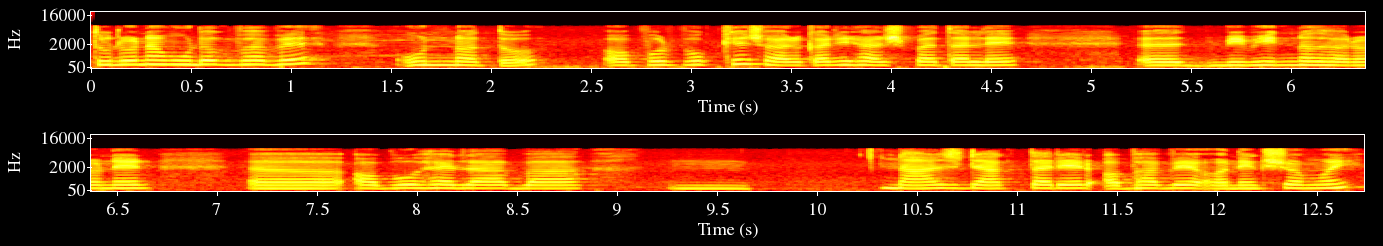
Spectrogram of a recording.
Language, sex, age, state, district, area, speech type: Bengali, female, 60+, West Bengal, Purulia, urban, spontaneous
